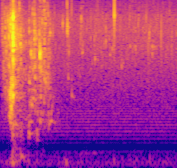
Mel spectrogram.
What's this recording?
A small stone dropped on water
